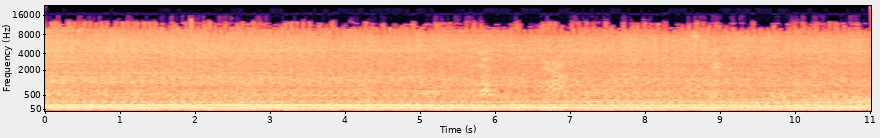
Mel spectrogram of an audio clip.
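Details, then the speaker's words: 1970 Chevy C10 with freshly installed 5.3L LS V8 (about 175k miles; new high-volume oil pump, timing chain and gears, rear main seal), first start before PCM programming; deep steady rumble, even beat, no knocks or misses, sounds real good: normal idle. "Sounds real good. Yeah."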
